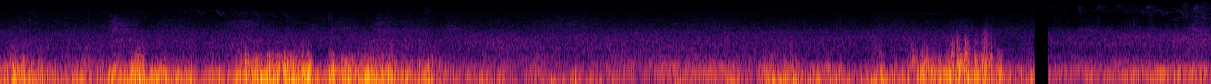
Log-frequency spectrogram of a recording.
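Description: Wind gusting through Walnut Hills Cemetery in Cincinnati, Ohio, on a crisp, chilly day, buffeting the microphone as a steady, loud broadband rush that swells and eases for the whole stretch, with a brief dropout near the end.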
